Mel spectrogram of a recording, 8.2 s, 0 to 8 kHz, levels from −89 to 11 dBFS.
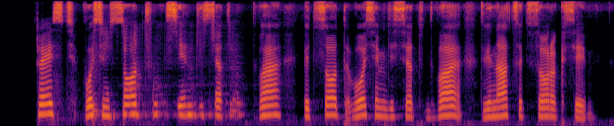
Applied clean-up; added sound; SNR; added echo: neural mask model DeepFilterNet 3.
